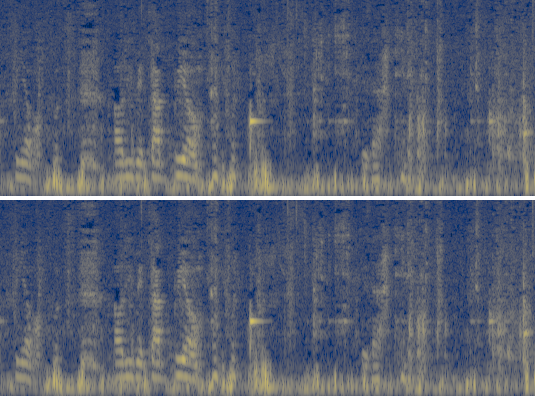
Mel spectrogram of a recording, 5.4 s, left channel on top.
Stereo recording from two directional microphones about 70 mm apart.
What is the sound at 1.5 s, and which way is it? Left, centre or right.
Speech, right.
